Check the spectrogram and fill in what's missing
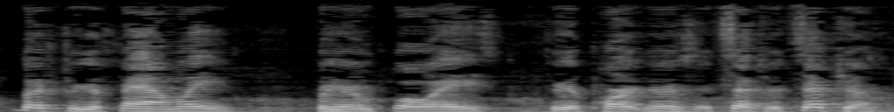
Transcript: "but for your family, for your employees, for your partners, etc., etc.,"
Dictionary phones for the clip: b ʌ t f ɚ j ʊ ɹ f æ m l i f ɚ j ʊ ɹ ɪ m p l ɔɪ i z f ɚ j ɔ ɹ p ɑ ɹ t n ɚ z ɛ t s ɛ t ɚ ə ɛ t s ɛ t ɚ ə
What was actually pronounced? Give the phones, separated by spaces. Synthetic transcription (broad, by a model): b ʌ t f ɚ j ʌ ɹ f æ m l i f ɚ j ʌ ɹ ɪ m p l ɔɪ i z f ɚ j ɔ ɹ p ɑ ɹ t n ɚ z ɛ t s ɛ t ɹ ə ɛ t s ɛ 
